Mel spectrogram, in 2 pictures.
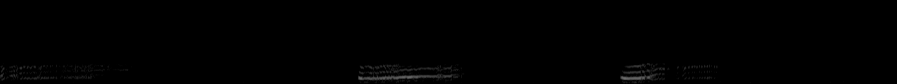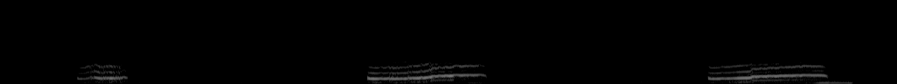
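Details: Sphinx, a sleeping cat: soft, whistling, squeaky snores on the breaths with pauses between, about 18 a minute.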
